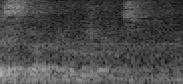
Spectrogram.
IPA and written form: ˈsepərət (separate)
